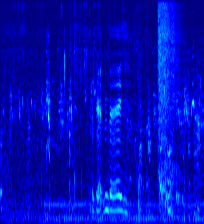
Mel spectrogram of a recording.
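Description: Ducks quack and chatter up close.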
